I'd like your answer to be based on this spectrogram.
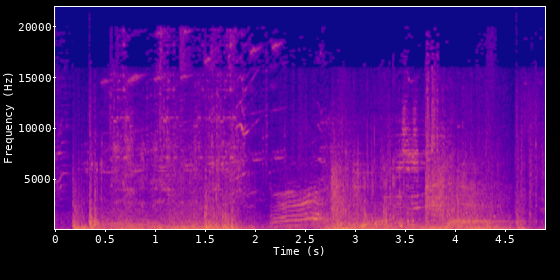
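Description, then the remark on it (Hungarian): A loud, dense burst of metallic crashing and smashing, like a cinematic robot battle of two Terminators clashing, with heavy thuds, clanging impacts and whirring mechanical sweeps layered close together for several seconds. “Nem, ne ilyen szituációt képzeljenek el, mint amikor két terminátor csap össze egymással.”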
